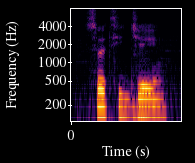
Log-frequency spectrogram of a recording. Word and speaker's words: Soty J: The Soti J, it's my nickname, and the J for Jumbo, Soti J. Then the Tattoo Lagos. – Oh, Soti. – Soti J. – Spell it. S-O-T-Y-J. Oh, Soti J.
